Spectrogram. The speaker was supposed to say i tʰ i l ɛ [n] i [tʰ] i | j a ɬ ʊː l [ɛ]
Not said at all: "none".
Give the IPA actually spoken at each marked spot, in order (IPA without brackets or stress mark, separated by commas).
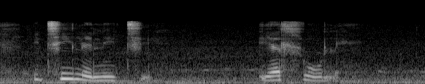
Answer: n, tʰ, ɛ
